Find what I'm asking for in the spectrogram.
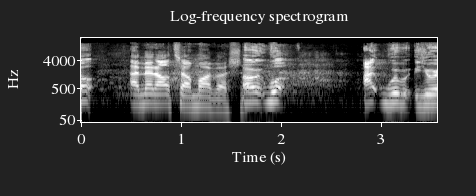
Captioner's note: laughter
